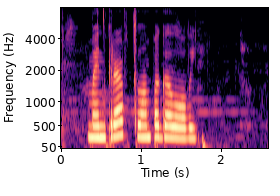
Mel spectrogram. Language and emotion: Russian, neutral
